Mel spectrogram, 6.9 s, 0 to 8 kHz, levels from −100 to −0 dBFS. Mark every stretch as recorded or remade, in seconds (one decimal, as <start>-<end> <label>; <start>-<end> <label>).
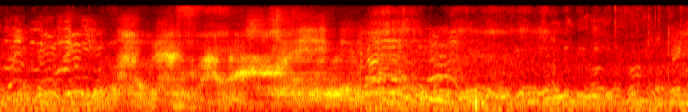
0.0-1.0 recorded; 1.0-3.6 remade; 3.6-6.9 recorded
